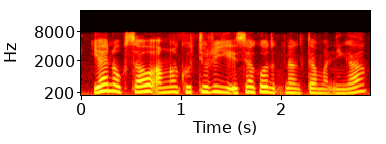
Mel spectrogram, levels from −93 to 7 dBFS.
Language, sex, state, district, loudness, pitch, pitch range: Garo, female, Meghalaya, West Garo Hills, -17 LUFS, 245 Hz, 210-255 Hz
